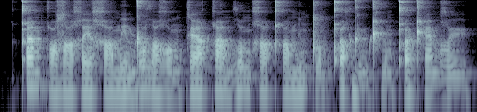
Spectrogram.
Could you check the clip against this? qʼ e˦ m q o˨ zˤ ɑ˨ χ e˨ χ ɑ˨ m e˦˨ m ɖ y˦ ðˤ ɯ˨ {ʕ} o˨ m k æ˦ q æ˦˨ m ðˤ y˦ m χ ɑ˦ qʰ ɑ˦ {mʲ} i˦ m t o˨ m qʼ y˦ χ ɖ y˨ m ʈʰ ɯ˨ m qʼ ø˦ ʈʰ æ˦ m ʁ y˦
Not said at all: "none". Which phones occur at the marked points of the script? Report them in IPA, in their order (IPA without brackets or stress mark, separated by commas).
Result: ʁ, m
